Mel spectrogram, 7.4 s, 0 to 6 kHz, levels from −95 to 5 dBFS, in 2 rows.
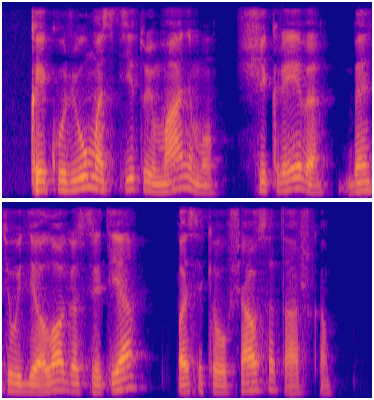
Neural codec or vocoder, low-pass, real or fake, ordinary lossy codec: none; 5.4 kHz; real; AAC, 24 kbps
